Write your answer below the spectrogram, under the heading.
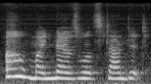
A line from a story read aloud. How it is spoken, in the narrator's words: cried Mrs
